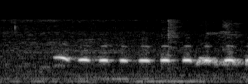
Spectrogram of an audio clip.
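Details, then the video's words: A wild-caught local zebra dove just starting to sing: a steady run of about ten quick, mellow, evenly spaced cooing notes with faint background murmur. "perkutut lokal alam mulai bunyi"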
